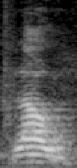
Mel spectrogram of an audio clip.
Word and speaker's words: Laoe: So it pronounced? Laoe.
